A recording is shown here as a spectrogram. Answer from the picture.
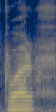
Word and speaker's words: poêle: veut une poêle même ça s'écrit peau est long mais ça se dit poile du coup on va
